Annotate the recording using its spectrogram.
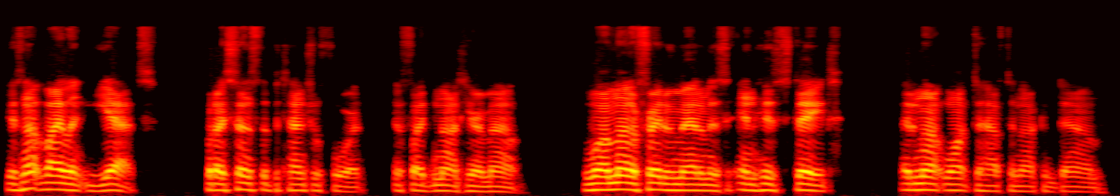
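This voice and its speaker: A man giving a measured, solemn reading of his own literary prose. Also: medium pitch, no echo. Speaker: contributor reading his story.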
